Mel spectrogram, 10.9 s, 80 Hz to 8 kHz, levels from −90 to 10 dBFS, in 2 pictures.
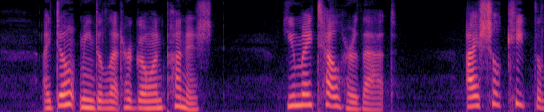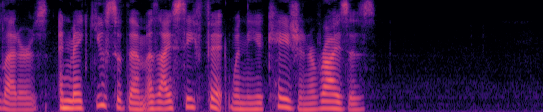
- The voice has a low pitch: No, high, 190 Hz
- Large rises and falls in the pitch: Yes, wide, 5.8 semitones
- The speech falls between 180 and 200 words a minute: No, average, 170 wpm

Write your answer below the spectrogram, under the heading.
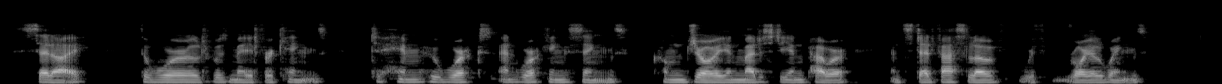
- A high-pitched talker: No, low, 105 Hz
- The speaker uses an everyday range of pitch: No, narrow, 1.1 semitones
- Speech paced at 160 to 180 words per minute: No, slow, 135 wpm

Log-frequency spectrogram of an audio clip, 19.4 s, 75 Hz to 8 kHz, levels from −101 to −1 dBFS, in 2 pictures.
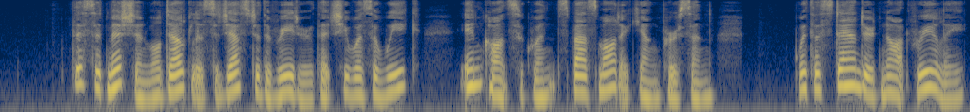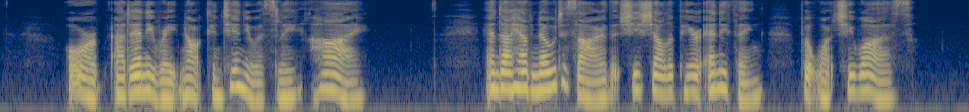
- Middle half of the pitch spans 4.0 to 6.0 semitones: Yes, average, 5.1 semitones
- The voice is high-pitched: No, medium, 165 Hz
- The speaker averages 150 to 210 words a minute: No, slow, 135 wpm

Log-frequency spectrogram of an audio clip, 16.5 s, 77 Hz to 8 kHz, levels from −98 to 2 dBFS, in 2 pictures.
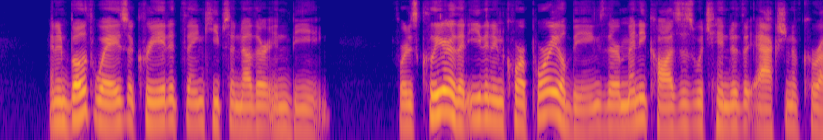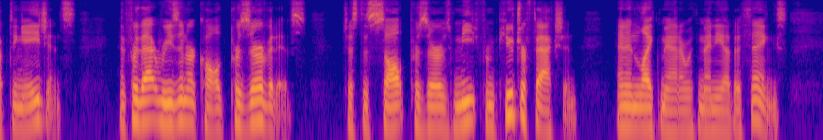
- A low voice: Yes, low, 125 Hz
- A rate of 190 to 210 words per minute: Yes, average, 195 wpm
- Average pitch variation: Yes, average, 3.5 semitones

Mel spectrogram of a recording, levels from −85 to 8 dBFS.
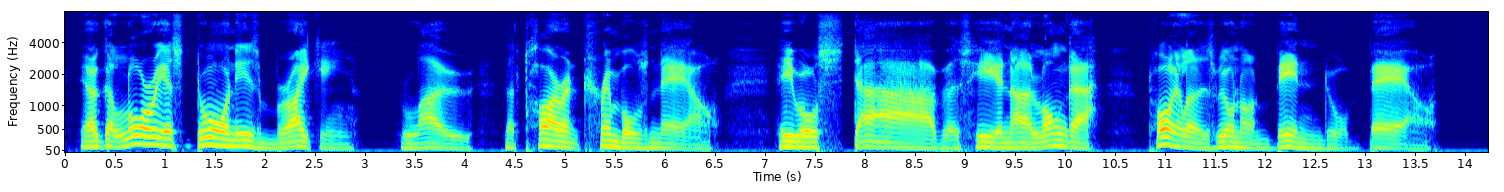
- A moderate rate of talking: No, slow, 105 wpm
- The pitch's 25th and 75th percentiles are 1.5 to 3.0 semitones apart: No, average, 4.5 semitones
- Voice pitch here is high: No, low, 105 Hz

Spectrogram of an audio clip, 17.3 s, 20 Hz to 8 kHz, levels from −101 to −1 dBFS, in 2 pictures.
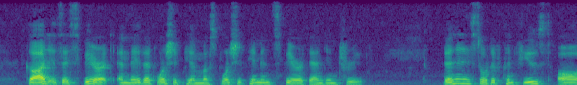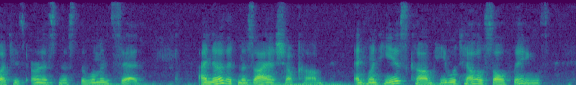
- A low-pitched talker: No, medium, 145 Hz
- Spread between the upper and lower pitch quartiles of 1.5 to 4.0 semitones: No, average, 4.7 semitones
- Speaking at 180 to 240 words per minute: No, average, 165 wpm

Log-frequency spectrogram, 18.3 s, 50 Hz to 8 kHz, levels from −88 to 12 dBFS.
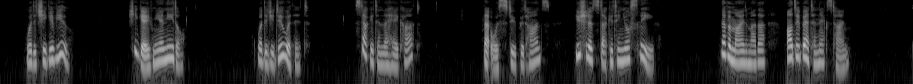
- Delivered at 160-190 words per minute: No, average, 140 wpm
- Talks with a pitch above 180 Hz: Yes, high, 190 Hz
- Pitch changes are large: Yes, wide, 5.9 semitones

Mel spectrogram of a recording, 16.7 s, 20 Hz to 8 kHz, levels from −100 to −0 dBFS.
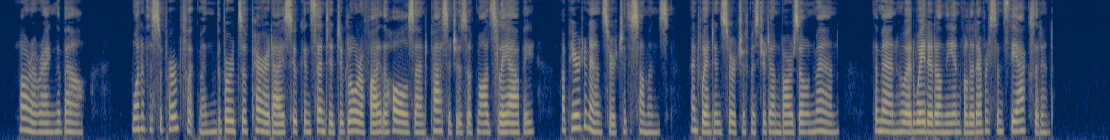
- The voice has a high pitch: Yes, high, 195 Hz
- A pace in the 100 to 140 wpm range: No, average, 180 wpm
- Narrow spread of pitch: Yes, narrow, 1.9 semitones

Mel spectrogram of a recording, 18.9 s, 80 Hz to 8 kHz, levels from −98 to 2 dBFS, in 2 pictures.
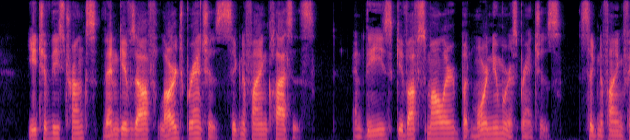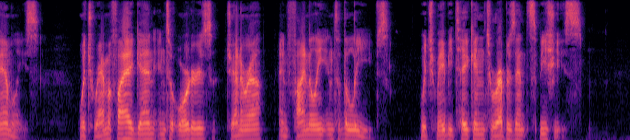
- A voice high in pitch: No, low, 105 Hz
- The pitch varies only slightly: Yes, narrow, 1.6 semitones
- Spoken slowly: Yes, slow, 125 wpm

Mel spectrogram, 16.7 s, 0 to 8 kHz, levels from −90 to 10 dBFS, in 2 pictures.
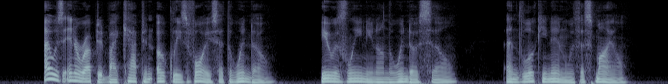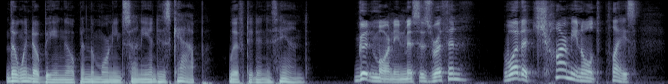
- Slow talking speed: No, average, 165 wpm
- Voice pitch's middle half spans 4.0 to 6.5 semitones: Yes, average, 4.6 semitones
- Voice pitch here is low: Yes, very low, 90 Hz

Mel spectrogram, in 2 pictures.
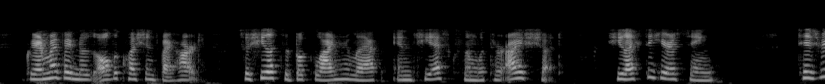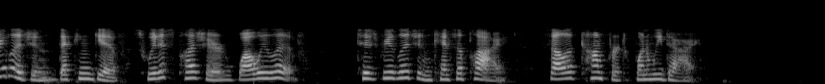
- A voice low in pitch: No, high, 245 Hz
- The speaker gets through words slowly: No, average, 180 wpm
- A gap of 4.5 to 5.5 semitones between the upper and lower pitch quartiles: Yes, average, 5.1 semitones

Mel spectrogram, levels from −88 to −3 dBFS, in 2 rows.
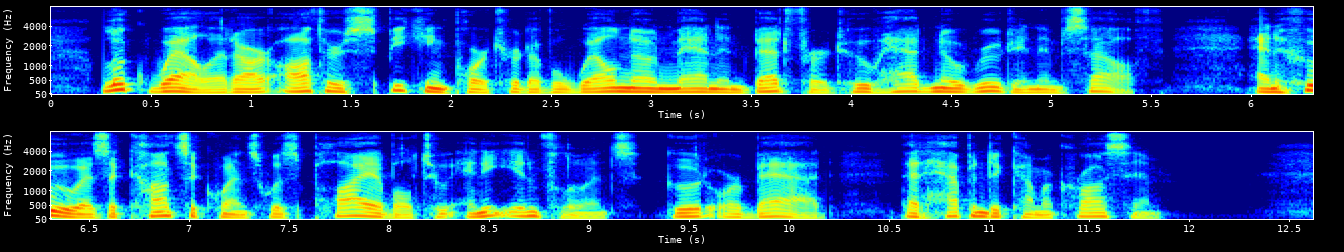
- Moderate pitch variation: Yes, average, 4.2 semitones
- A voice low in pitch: Yes, low, 110 Hz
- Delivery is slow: No, average, 185 wpm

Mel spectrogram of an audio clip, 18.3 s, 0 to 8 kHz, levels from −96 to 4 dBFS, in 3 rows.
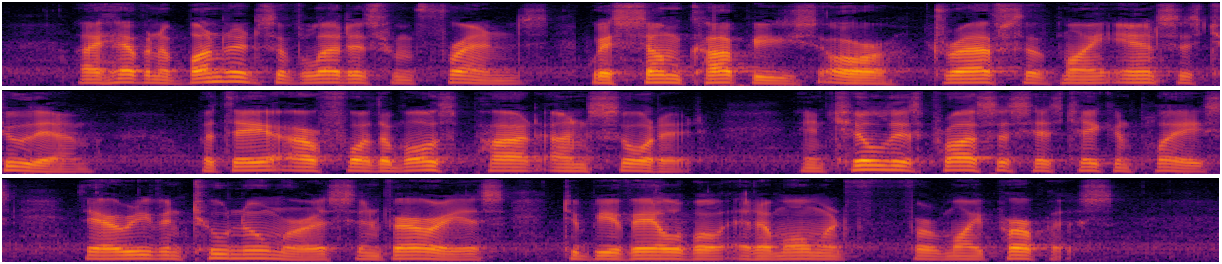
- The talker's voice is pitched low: Yes, low, 125 Hz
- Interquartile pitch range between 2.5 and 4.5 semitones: Yes, average, 3.1 semitones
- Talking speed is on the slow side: No, average, 160 wpm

